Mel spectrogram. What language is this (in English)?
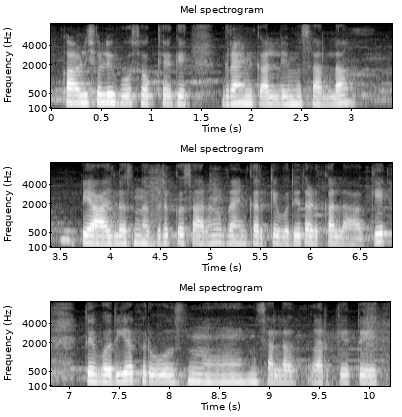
Punjabi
